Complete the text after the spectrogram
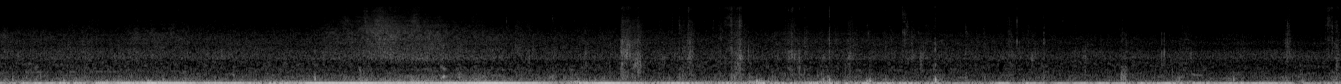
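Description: Footsteps crunch on a snowy pavement.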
